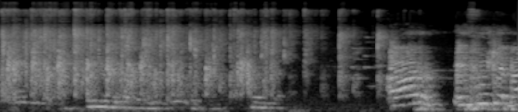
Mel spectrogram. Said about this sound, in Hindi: नीरज जी का बहुत बहुत हार्दिक अभिनंदन वंदन और जोरदार तालियां।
